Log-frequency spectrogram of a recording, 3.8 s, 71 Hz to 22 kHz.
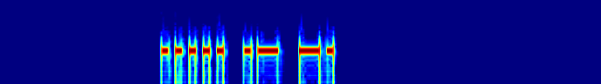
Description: Morse code, heard as a keyed tone, about 28 wpm, 700 Hz. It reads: 5AN
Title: Common Cut Numbers - 3-Digit 28wpm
